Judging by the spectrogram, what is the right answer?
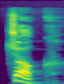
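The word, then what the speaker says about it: chalk: टॉक, चौक, इसमें L silent है। टॉल्क मत पढ़ना प्यारे बच्चों, इसको चाल्क मत पढ़ना।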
